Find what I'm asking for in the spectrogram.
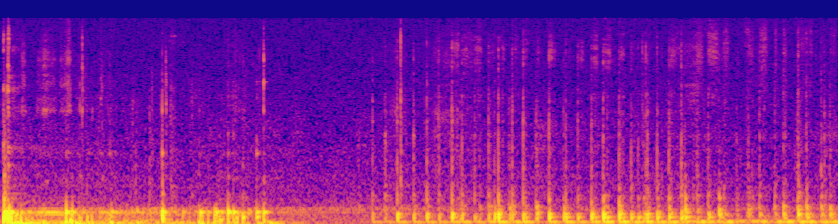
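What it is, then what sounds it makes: Cardboard box. Fingertips tap and patter on the lid of a large, hollow, printed white cardboard hair dryer box lying flat, with its contents not visible. The taps sound as soft, low, hollow thuds that fade quickly, with a bright edge on some of them. A brief near-silent pause falls around the third second, and then a quicker, denser run of tapping follows.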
